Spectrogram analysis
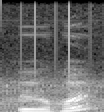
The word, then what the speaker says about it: heureux: ajoute le E exemple heureux heureuse courageux courageuse donc le X ne se prononce pas par contre on prononcera le se de manière très atténuée comme the the heureuse courageuse attention il y a des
